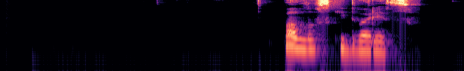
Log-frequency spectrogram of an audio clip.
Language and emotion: Russian, neutral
